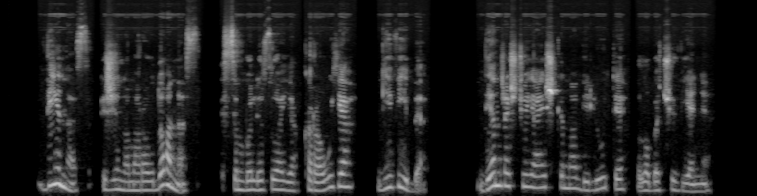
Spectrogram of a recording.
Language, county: Lithuanian, Telšiai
